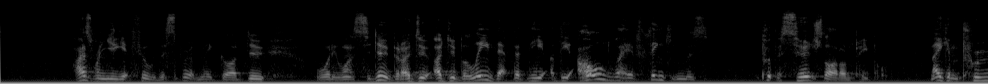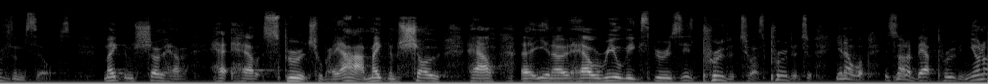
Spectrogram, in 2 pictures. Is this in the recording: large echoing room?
yes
